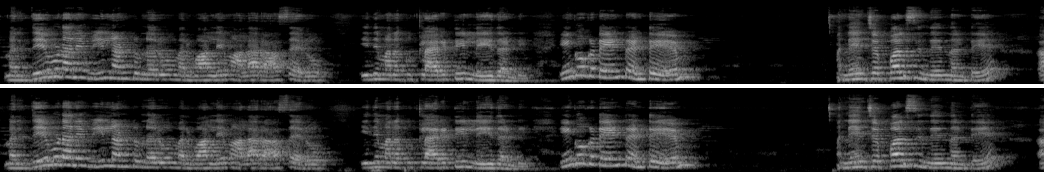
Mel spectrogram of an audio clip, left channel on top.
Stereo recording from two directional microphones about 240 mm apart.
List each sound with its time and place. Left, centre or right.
0.1 s a woman's voice: centre
8.4 s a woman's voice: centre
